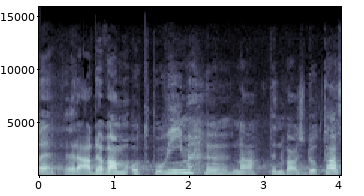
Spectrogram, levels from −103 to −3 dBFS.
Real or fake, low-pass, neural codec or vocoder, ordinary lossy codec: real; 14.4 kHz; none; AAC, 48 kbps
